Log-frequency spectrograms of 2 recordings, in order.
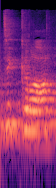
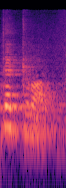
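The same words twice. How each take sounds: First: The first syllable has the vowel i. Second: The first syllable has the vowel a. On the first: The speaker calls it wrong. "لا تقول تكرار" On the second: The speaker calls it right. "تقول تكرار بالفتح"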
